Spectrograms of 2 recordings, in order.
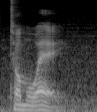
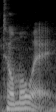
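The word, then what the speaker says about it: Tomoe: You have to pronounce the E in tommo. Tommoi. Tommoi. Tom. Yeah, sounds better. Um, B tommoay. Oh, tommoe. Tommoi. Tommoay.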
